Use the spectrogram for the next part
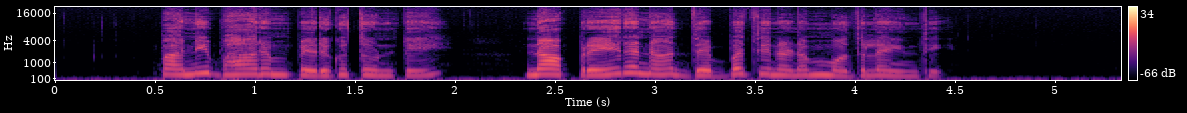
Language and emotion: Telugu, sad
